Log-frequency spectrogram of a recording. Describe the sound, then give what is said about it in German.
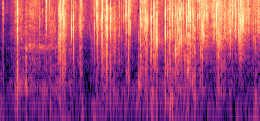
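Crinkling and tearing of the wrapper on a Merci dark chocolate bar being unwrapped: a dense, continuous run of sharp crackles and rustles that grows busier toward the end, with no voices. “Moment, ich muss erst auspacken.”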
